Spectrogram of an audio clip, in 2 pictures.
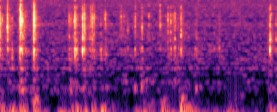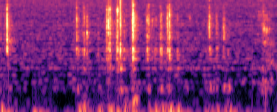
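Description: Computer keyboard being typed on, keystrokes clicking in short irregular runs over a low hum.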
